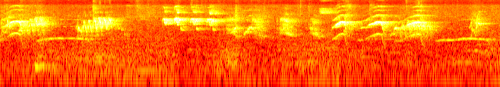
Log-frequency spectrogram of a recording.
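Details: Song of an Asian pied starling (jalak suren), played as a lure to prompt singing: bursts of squeaky whistles and harsh chatter, a low slurred whistle between phrases.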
